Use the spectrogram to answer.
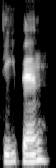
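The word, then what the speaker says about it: DePIN: I understand this is spelled deepen, but I'm just going to give you guys a clue.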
